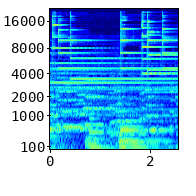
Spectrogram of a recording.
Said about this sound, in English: Here at the British Horological Institute in Newark, time is everywhere, ticking, striking, chiming.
